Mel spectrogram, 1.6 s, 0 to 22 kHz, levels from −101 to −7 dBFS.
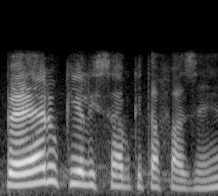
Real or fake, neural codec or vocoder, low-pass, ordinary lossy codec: real; none; 7.2 kHz; Opus, 32 kbps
